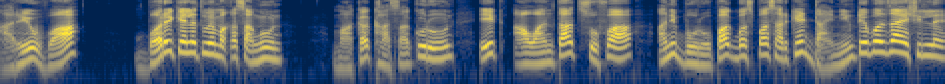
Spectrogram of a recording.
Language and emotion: Goan Konkani, happy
